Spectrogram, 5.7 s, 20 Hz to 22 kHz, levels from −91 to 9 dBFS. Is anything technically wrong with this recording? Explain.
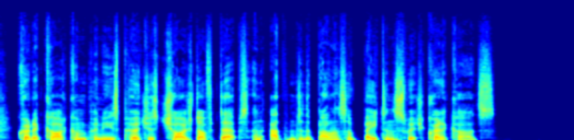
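No, nothing is technically wrong.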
